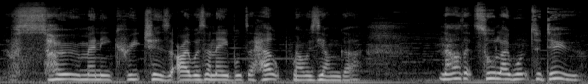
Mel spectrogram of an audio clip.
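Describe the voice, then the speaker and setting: An actress playing an earnest young female student who loves magical creatures, speaking in a soft, thoughtful, sometimes hesitant way in video game dialogue. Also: medium pitch, fairly even intonation, moderate pace, soft background music, close to an everyday voice. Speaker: game character.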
